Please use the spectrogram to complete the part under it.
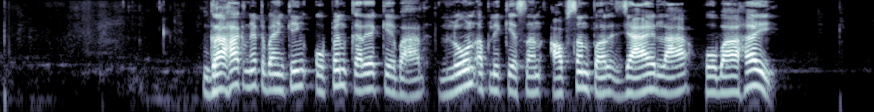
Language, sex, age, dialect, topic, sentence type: Magahi, male, 56-60, Western, banking, statement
